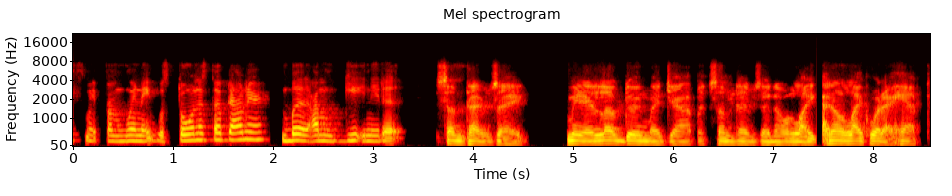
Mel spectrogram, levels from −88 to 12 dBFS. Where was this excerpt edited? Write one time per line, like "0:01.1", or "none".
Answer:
0:02.0
0:03.5
0:07.4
